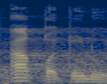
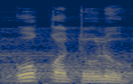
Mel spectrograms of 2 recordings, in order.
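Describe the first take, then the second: First: The word begins with an a vowel. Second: The word begins with a u vowel. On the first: The speaker calls it wrong. "bukan aqtulu" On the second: The speaker calls it right. "ini dibaca dhammah berarti uqtulu"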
